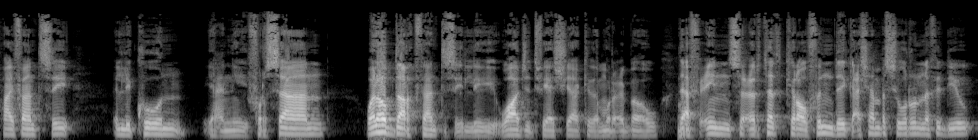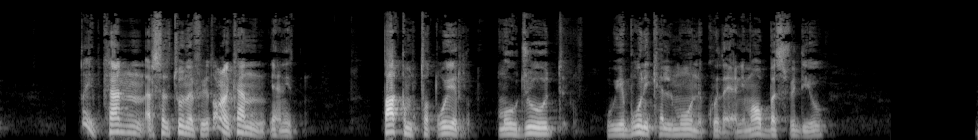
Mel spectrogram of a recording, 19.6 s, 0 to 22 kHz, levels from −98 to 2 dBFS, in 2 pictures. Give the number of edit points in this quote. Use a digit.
1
